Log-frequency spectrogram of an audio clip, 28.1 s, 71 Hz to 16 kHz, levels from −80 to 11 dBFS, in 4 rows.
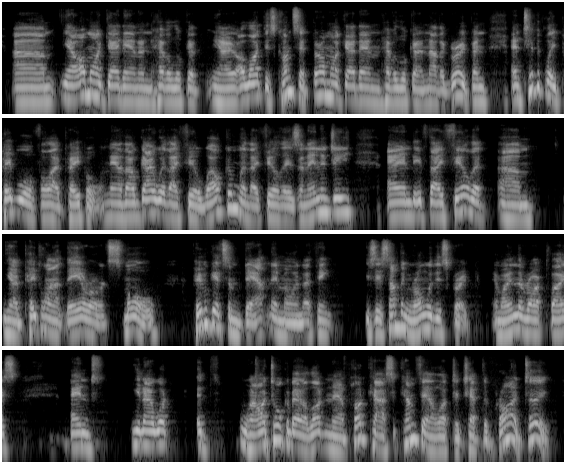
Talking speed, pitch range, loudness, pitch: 235 wpm, 125-160 Hz, -21 LUFS, 135 Hz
